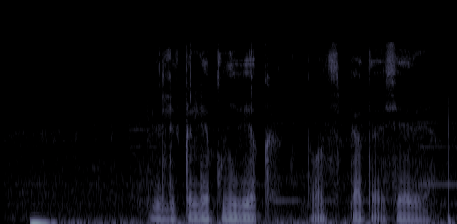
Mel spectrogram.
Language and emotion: Russian, neutral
